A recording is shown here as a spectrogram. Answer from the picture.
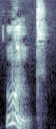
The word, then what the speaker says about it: Mund: But the D being on the end of the syllable is being pronounced hard. Mund, mouth.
